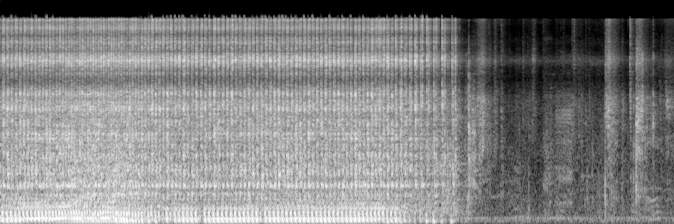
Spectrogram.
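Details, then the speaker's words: Motorcycle engine idling before repair with rapid hard metallic tek-tek ticking, then shut off; slack cam timing chain, to be fixed at the automatic chain tensioner without replacing the chain. "kali ini kita akan mengakali rantai klep yang kendor tanpa diganti ya"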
